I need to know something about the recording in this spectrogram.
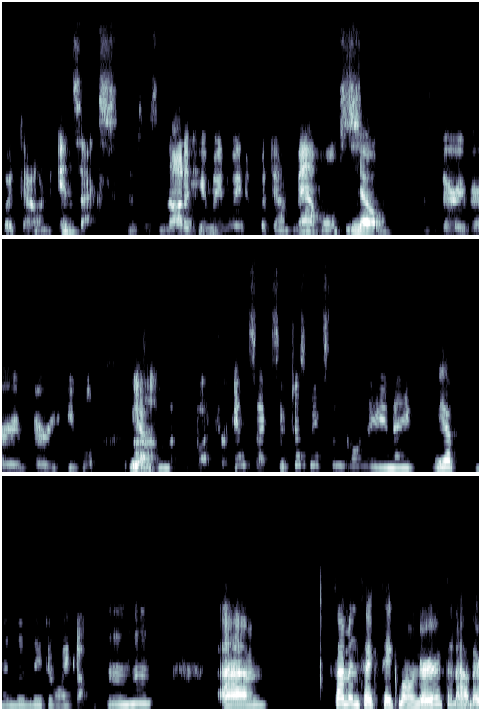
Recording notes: RIP to our audio, this is a pilot episode and so there are some minor issues.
